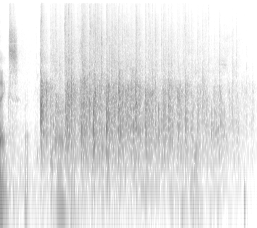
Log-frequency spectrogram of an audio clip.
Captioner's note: applause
